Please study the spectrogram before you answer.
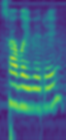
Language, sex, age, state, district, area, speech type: Goan Konkani, female, 18-30, Goa, Ponda, rural, spontaneous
